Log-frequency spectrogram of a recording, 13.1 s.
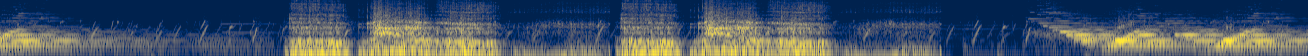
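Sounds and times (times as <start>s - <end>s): lion roaring: 2.8s - 9.4s.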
